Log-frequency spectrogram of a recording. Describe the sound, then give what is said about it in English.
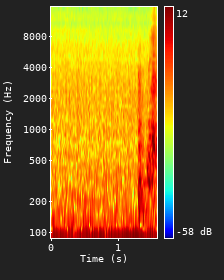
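A single quick sneeze erupts near the end, a sharp breathy burst following a brief intake, over a steady low hum with no one talking. “Bless you.”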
